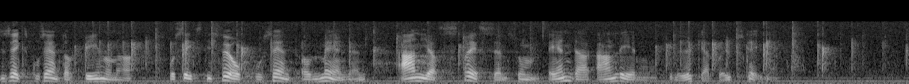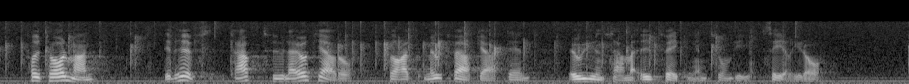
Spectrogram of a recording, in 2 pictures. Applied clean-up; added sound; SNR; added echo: none; Clapping; 16 dB; none.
